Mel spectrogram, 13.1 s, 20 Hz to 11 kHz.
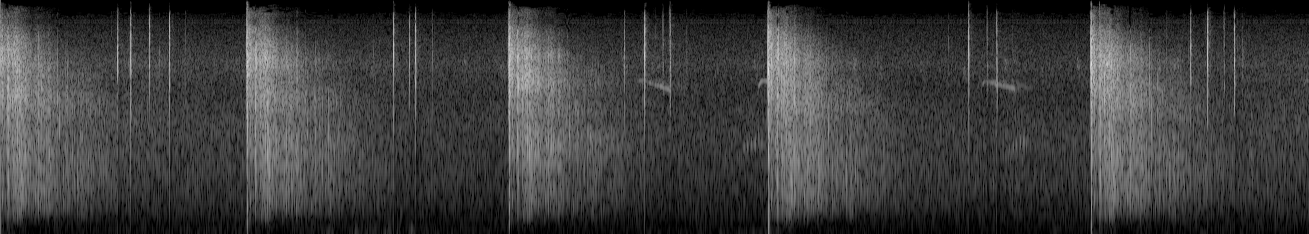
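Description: Five shots from a Colt Frontier Scout .22 LR single-action revolver, about two and a half seconds apart, each followed by an echo that fades over about two seconds. Between shots come a few quick light clicks as the hammer is thumb-cocked for the next shot.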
